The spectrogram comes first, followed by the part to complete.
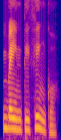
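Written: veinticinco

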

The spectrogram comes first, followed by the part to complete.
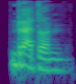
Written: ratón

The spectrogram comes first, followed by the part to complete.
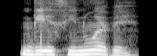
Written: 19

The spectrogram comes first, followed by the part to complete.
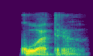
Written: cuatro

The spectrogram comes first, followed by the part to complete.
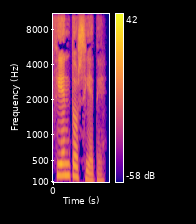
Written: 107

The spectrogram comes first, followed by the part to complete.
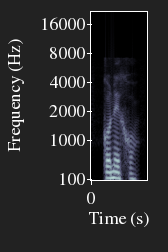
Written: conejo

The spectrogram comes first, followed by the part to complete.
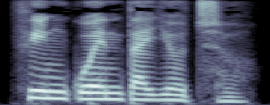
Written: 58

